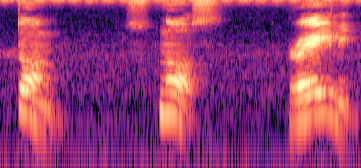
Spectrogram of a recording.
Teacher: the blade or tip and the blade of the tongue articulate the alveolar ridge. অর্থাৎ জিহ্বার ডগা দন্তমূলের নিকটে চলে যায় এই ধরনের সাউন্ডগুলো উচ্চারণ করার সময়।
